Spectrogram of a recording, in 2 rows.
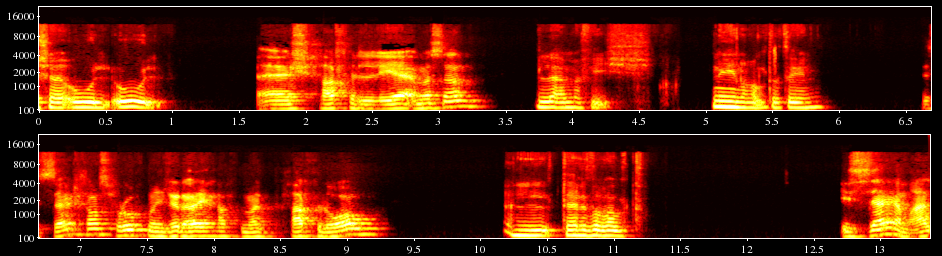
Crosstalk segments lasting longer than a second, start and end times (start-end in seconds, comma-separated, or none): none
